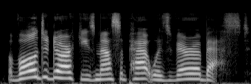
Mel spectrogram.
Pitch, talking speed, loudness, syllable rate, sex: 240 Hz, 215 wpm, -16 LUFS, 5.1 syllables/s, female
